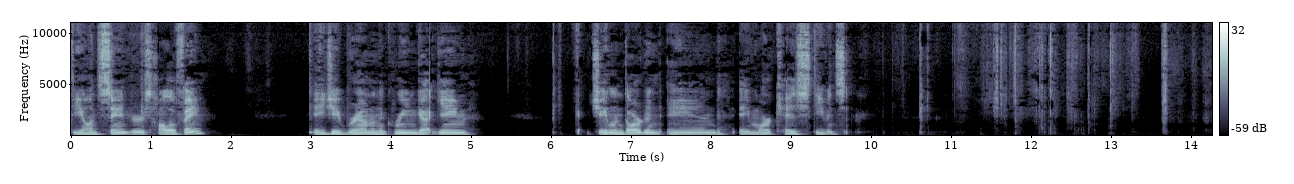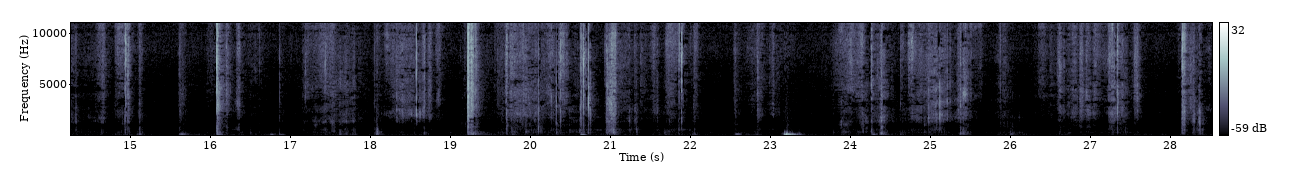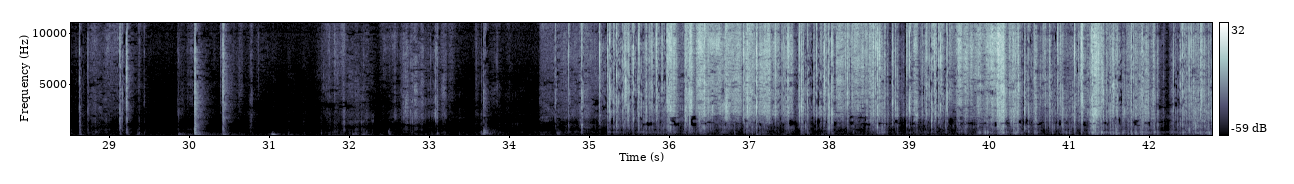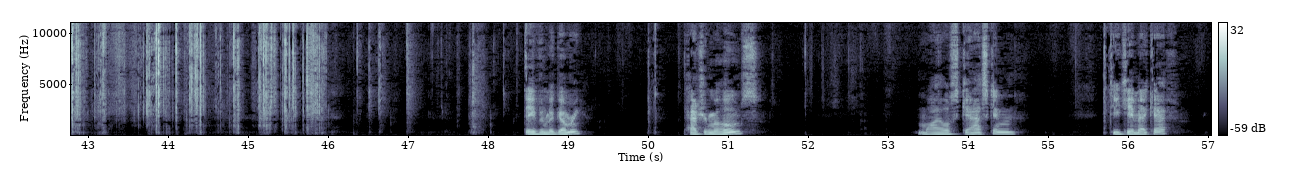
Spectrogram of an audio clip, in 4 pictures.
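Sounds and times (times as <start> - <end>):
trading cards clicking and rustling: 26.6 - 30.8, 34.5 - 48.1
cellophane crinkling and tearing: 34.4 - 46.8.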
